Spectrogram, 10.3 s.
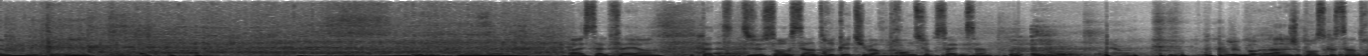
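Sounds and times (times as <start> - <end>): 
applause for a performance: 0.0 - 5.4
laughter: 0.0 - 6.0
speech: 3.5 - 10.2.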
